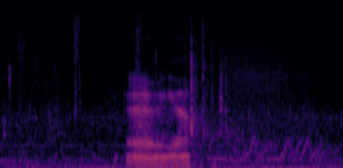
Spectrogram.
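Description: A laser beam blasts with a loud wobbling buzz.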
